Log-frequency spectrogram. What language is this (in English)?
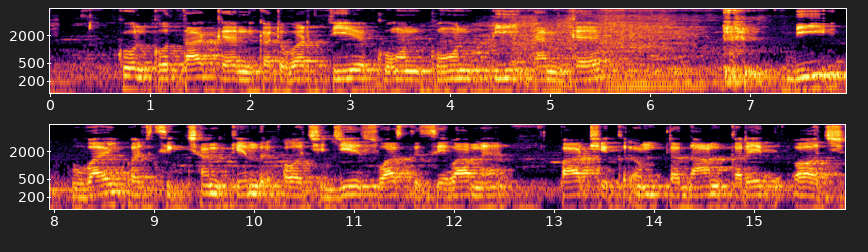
Maithili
